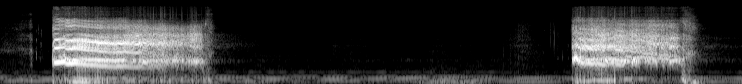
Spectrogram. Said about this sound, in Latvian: Pirmais elpas vilciens pirmais kliedziens. Bērniņš sāk savu dzīves ceļu.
